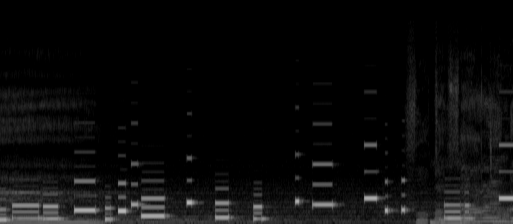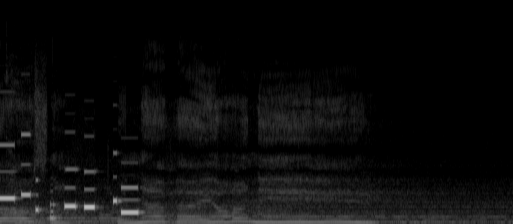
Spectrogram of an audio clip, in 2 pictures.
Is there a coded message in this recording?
No, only electronic bleeps of random pitch and length.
